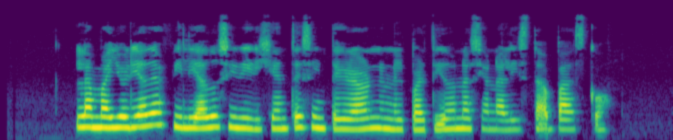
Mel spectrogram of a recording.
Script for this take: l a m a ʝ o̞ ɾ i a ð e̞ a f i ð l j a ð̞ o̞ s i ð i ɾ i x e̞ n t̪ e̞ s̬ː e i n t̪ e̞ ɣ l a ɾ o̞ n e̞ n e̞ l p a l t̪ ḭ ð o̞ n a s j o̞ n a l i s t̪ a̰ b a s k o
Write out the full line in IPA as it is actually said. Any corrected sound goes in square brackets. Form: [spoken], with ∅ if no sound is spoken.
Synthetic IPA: l a m a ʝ o̞ ɾ i a ð e̞ a f i [∅] l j a ð̞ o̞ s i ð i ɾ i x e̞ n t̪ e̞ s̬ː e i n t̪ e̞ ɣ [ɾ] a ɾ o̞ n e̞ n e̞ l p a [ɾ] t̪ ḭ ð o̞ n a s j o̞ n a l i s t̪ a̰ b a s k o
